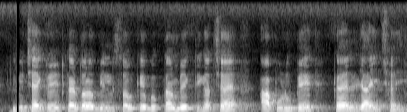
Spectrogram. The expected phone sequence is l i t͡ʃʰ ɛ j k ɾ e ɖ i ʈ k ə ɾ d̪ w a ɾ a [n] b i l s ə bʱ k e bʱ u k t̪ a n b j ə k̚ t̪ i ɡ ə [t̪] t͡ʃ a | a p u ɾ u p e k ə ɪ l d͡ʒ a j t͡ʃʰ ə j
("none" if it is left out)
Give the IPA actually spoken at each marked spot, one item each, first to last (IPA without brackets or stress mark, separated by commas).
none, t̪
